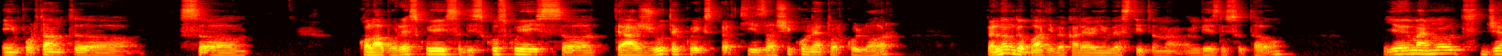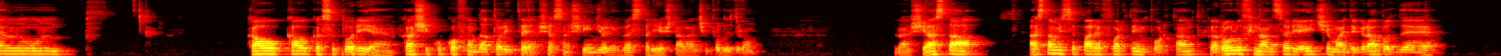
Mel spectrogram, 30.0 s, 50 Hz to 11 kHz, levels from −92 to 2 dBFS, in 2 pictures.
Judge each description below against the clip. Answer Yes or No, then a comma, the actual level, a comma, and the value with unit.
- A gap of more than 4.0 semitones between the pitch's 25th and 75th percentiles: Yes, average, 4.7 semitones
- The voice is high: No, low, 125 Hz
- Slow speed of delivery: No, average, 140 wpm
